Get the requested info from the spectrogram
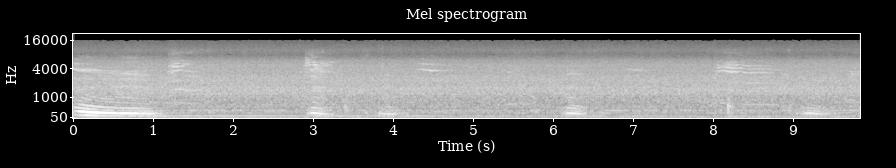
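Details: Kittens at play and feeding; one loud, drawn-out descending meow opens, followed by several faint, short mews spaced a few seconds apart against a steady low room hum.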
